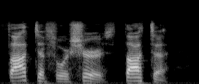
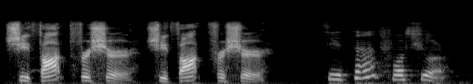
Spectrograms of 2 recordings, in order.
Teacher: Okay, so afterthought on this one here, you said thoughta for sure, thoughta. Okay, so let's take out that extra sound in between the T and the F.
